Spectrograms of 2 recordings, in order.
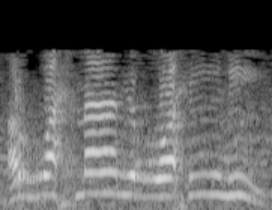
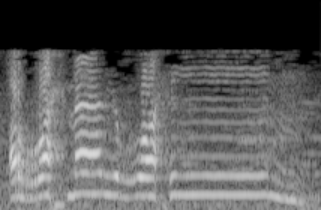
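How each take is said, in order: First: The final consonant carries a full, complete vowel. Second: The final consonant ends with no vowel at all. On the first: "هذه حركة كاملة" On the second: "هذا إيش؟ سكون"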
